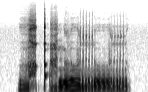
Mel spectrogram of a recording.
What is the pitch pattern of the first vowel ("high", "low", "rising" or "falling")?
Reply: high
